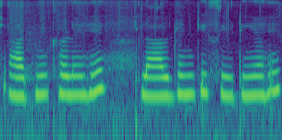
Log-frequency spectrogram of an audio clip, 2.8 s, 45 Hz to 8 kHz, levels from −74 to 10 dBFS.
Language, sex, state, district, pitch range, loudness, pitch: Hindi, female, Madhya Pradesh, Bhopal, 235-255 Hz, -14 LUFS, 245 Hz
